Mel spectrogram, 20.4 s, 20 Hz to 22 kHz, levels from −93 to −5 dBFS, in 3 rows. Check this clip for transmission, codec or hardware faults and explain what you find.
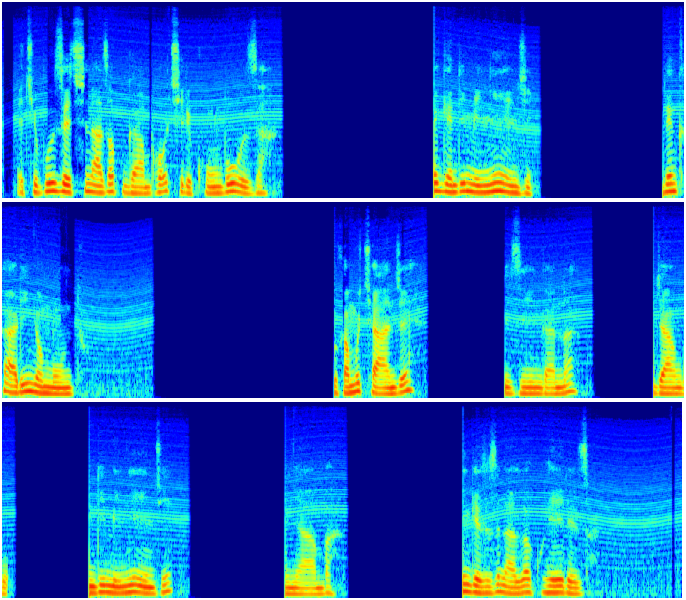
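Two hardware faults are present, one continuous and one recurring.

Computer activity noise runs throughout: the machine's load changes disturb the shared audio ground, producing a buzz pulsing around 150 Hz, roughly 25 dB below the speech.

Clipped start after a pause occurs at 4.01, 6.26, 9.81, 11.53, 13.03, 14.19, 16.18 and 17.93 s. The sleeping output device wakes too slowly, swallowing about 0.3 s, so speech bursts in abruptly.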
